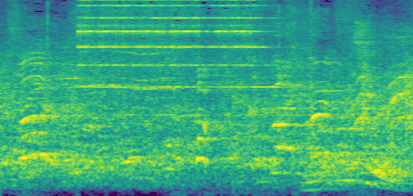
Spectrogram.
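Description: Electronic boxing timer buzzer sounding one steady high tone for about two seconds, the signal for the next round, over crowd chatter in a large hall.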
